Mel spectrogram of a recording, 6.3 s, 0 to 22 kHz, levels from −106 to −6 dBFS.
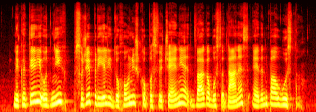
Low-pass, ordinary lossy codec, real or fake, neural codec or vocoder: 19.8 kHz; none; real; none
